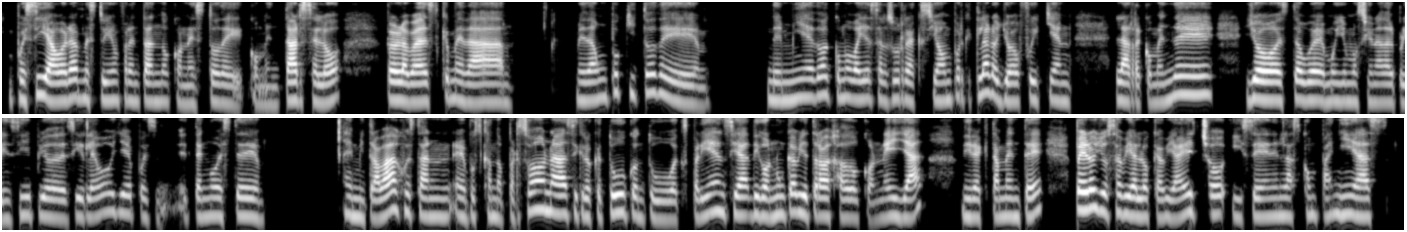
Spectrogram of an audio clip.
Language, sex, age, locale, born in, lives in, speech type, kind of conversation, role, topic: Spanish, female, 30-34, es-MX, Mexico, Mexico, conversation, advice, user, ¿Cómo puedo darle malas noticias a un amigo?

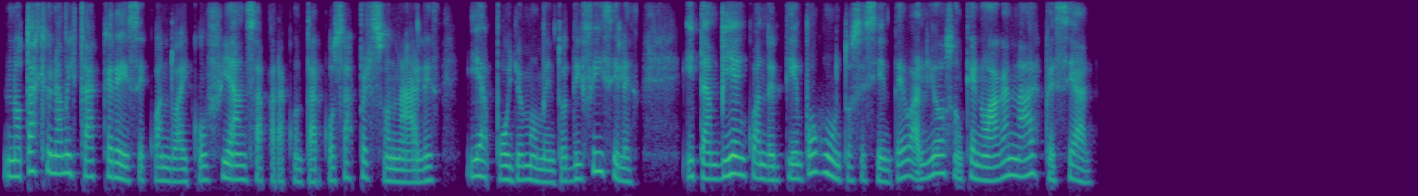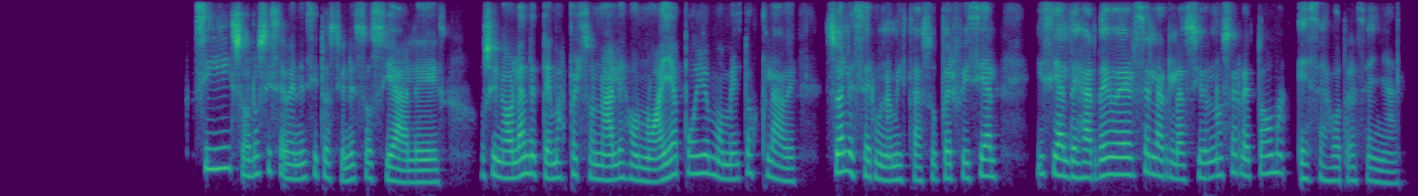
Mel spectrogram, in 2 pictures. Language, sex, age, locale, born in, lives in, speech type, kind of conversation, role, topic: Spanish, female, 55-59, es-CO, Colombia, United States, read, expert-assistant, expert, ¿Por qué crees que algunas amistades marcan tanto nuestra vida y otras pasan desapercibidas?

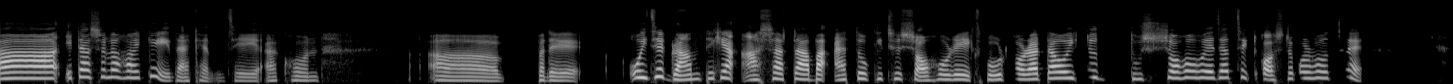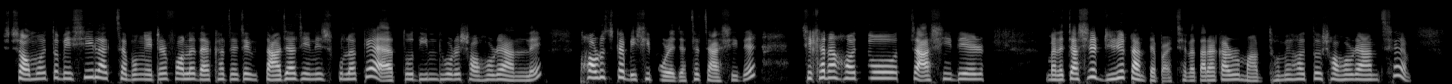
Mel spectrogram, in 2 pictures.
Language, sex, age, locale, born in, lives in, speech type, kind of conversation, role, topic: Bengali, female, 25-29, bn-BD, Bangladesh, Bangladesh, conversation, podcast, guest, ঋতুর পরিবর্তনে শহর ও গ্রামের জীবনযাত্রায় কী কী পার্থক্য দেখা যায়?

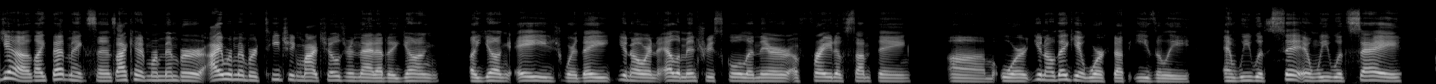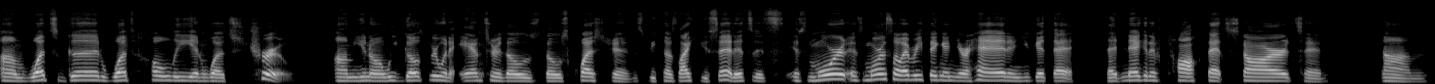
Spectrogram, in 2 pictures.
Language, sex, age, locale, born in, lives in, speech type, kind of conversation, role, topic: English, female, 30-34, en-US, United States, United States, conversation, podcast, host, What are some effective ways people build confidence and move past self-doubt?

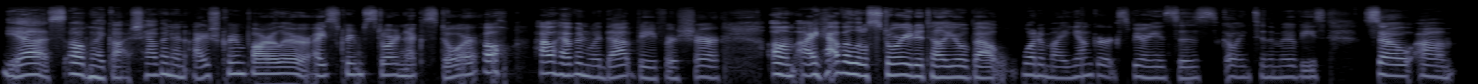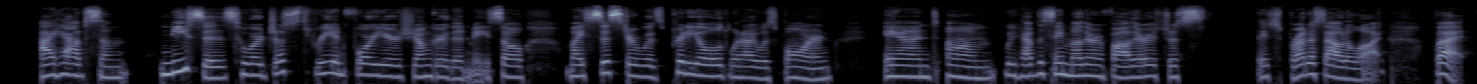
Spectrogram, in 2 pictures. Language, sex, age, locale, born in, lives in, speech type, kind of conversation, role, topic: English, female, 65-69, en-US, United States, United States, conversation, unstructured, none, What was the first movie that made you fall in love with going to the theater, and what made that experience unforgettable?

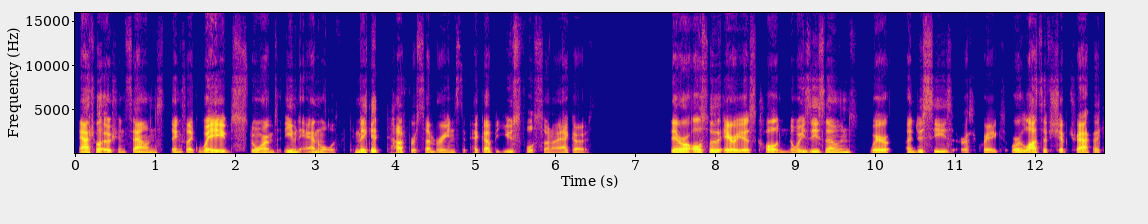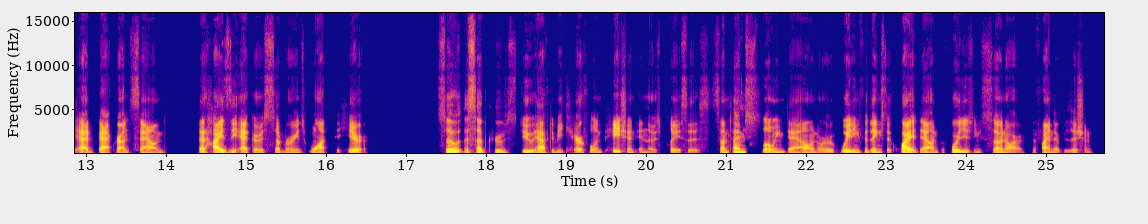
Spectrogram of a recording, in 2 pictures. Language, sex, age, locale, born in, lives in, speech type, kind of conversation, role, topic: English, male, 25-29, en-US, United States, United States, read, expert-assistant, expert, How do submarines navigate underwater without being seen?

